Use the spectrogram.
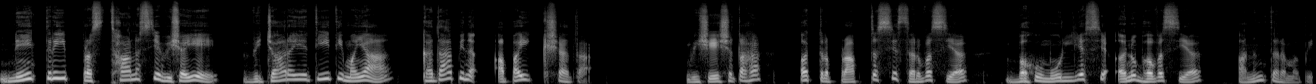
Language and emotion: Sanskrit, surprised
